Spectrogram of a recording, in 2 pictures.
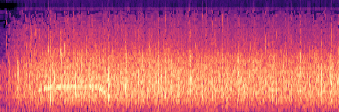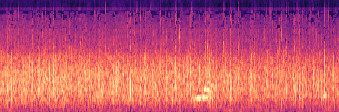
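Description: Audience applause welcoming a guest onto the stage at a music venue: dense, steady clapping from a large crowd sustains evenly at a strong level for about thirteen seconds with no break.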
